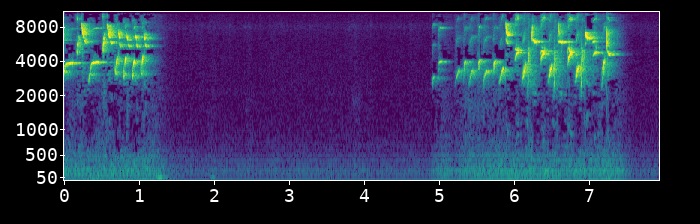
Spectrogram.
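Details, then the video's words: European goldfinch singing in a clean training recording for other birds: a short burst of quick tinkling twitters, a long silent gap, then a longer, denser phrase of high chirps and bright trilled notes. "Canto del Jilguero Limpio Chant chardonneret"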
